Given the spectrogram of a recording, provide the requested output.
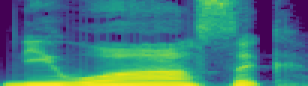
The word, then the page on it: niwa's'g: Mi'gmaq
